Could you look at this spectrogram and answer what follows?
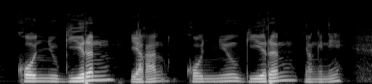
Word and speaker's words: konjugieren: Ini bacanya konjugieren, ya kan?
